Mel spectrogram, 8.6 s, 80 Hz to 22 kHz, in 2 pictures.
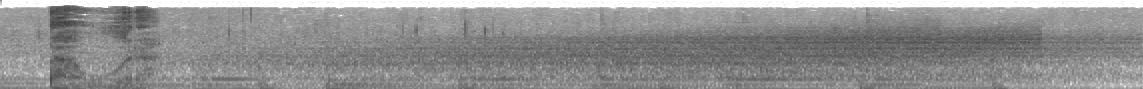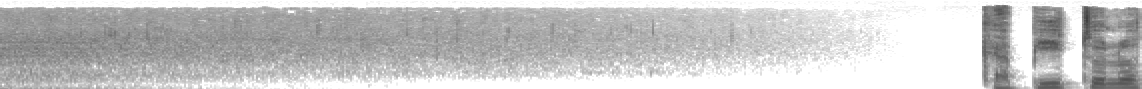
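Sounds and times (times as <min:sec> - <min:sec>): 
heavy rain: 0:00.0 - 0:07.0
speech: 0:00.2 - 0:01.4, 0:08.0 - 0:08.5
low droning hum: 0:00.6 - 0:05.0.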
